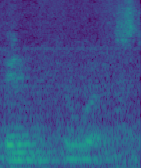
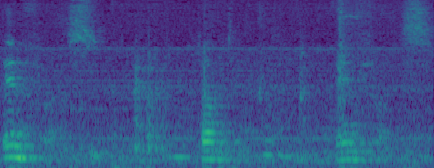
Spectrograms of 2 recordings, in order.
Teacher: We can say this as 3 syllables, influence, tumtity. Or we can say it as 2 syllables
